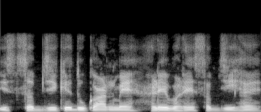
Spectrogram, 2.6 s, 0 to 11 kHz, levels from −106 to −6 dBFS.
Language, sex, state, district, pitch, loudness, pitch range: Hindi, male, Bihar, Kishanganj, 140 Hz, -16 LUFS, 135-145 Hz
